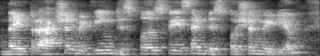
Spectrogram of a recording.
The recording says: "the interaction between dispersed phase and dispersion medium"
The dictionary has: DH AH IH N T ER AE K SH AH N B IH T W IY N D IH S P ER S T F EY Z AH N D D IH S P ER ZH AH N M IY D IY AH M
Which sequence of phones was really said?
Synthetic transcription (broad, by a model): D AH IH N T ER AE K SH AH N B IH T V IY N D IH S P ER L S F EY S AH N D D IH S P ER SH AH N M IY D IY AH M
